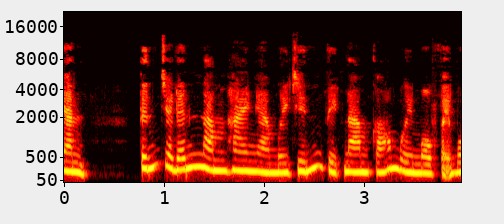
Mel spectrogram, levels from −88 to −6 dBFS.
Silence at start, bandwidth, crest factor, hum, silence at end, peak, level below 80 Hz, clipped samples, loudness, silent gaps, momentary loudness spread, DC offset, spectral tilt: 0 s; 13 kHz; 16 dB; none; 0 s; -14 dBFS; -72 dBFS; under 0.1%; -30 LUFS; none; 3 LU; under 0.1%; -5.5 dB/octave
